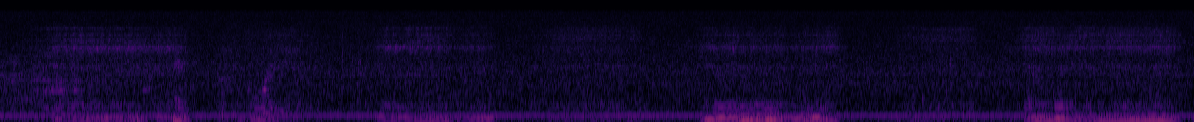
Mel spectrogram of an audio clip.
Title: Proof of Snoring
